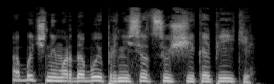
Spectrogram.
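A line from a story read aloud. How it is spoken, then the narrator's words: Sad, smiling tone. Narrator (Russian): печально улыбнулась она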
